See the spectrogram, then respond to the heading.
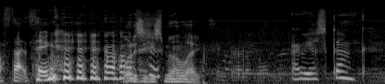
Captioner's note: laughing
